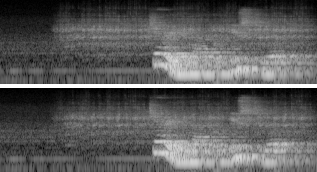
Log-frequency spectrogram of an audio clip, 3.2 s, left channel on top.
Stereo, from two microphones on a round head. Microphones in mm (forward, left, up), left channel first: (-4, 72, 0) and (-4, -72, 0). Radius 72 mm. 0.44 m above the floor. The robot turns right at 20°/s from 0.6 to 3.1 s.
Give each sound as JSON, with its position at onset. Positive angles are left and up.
{"t": 1.5, "sound": "a woman speaking", "side_deg": -10, "distance_m": 1.9}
